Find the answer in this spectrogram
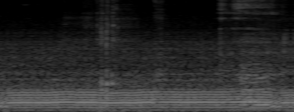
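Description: A steady droning hum holding one even pitch, with a few faint, light high clicks, mostly near the end.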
